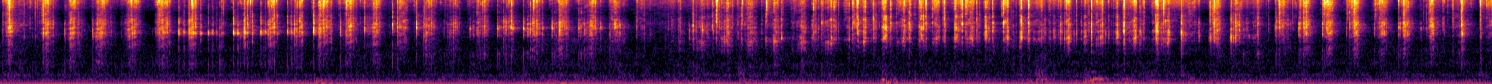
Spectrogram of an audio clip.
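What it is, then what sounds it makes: Bar of soap, scratched and tapped. Long dark-painted nails scratch and tap a small solid green bar of soap held in a palm. The result is a quiet, steady stream of crisp, bright clicks and scratchy ticks that die away almost instantly, over a constant low hum.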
